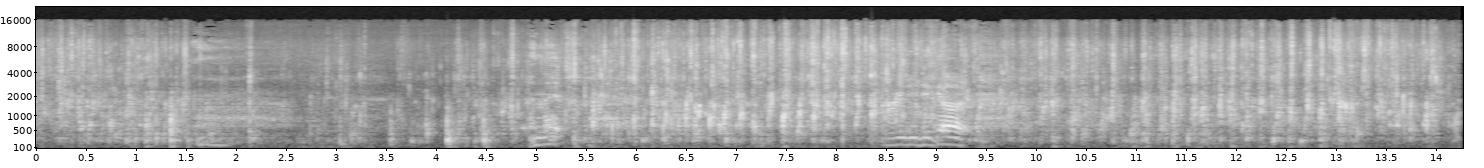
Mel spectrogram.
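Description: Water runs from a hose into a tub.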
